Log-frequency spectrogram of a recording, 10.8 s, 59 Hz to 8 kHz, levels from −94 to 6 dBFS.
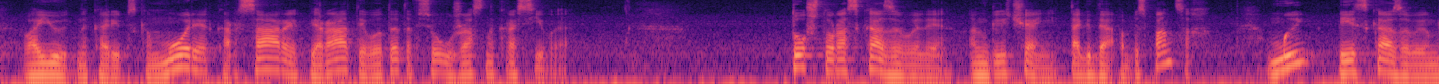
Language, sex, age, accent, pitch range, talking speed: Russian, male, 30-49, native, 90-125 Hz, 110 wpm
